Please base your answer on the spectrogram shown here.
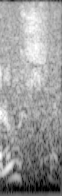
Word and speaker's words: Lus: Mettere insieme le spiegazioni di Ermana Montanari in tema di lingua aspra romagnola, in tema di luce che si scrive e pronuncia Lus, e anche intercettare un modo, forse l'unico, per accostarsi a un concerto spettacolo che si intitola appunto Lus.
